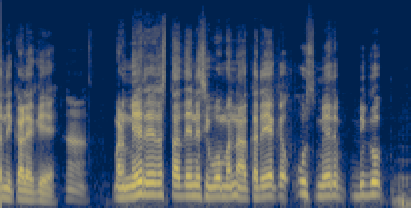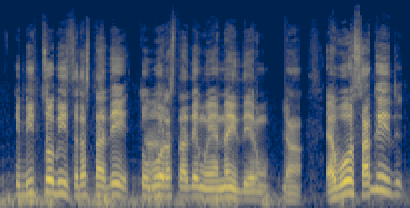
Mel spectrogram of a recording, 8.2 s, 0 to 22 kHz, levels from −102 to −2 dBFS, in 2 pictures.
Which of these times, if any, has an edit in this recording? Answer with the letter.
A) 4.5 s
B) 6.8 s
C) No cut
B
